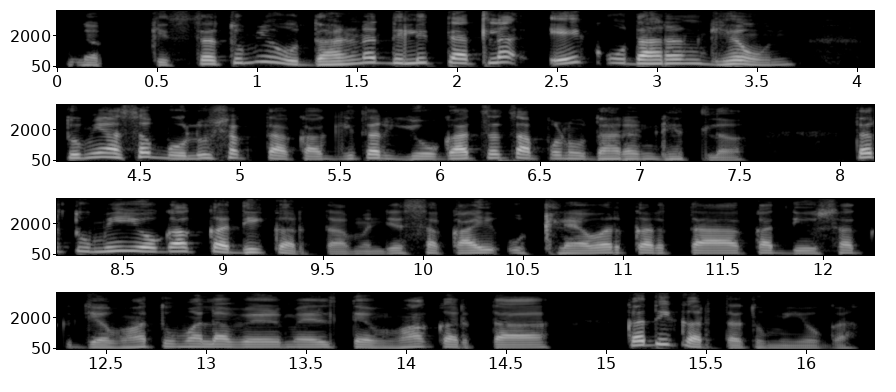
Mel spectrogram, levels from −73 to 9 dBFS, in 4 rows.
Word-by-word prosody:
नक्कीच. 130 Hz, 0 st, -10 dB
तर 190 Hz, -, +6 dB
तुम्ही 250 Hz, +5 st, -2 dB
उदाहरणं 180 Hz, -, +2 dB
दिलीत 230 Hz, +2 st, +2 dB
त्यातला 240 Hz, +4 st, +4 dB, 0.3 s
एक 265 Hz, -3 st, -5 dB
उदाहरण 210 Hz, 0 st, +6 dB
घेऊन 155 Hz, -4 st, +1 dB, 0.5 s
तुम्ही 205 Hz, +5 st, +1 dB
असं 220 Hz, 0 st, +3 dB
बोलू 160 Hz, +2 st, -1 dB
शकता 175 Hz, -6 st, +1 dB
का? 135 Hz, +1 st, -2 dB
की 155 Hz, -, -8 dB
जर 185 Hz, -, +5 dB
योगाचच 160 Hz, +7 st, +2 dB
आपण 165 Hz, -2 st, +2 dB
उदाहरण 140 Hz, -1 st, -2 dB
घेतलं, 115 Hz, -6 st, -9 dB, 0.6 s
तर 215 Hz, -, +6 dB
तुम्ही 220 Hz, +2 st, 0 dB
योगा 215 Hz, -1 st, +5 dB
कधी 165 Hz, 0 st, +4 dB
करता? 110 Hz, -1 st, -3 dB
म्हणजे 110 Hz, +4 st, -8 dB
सकाळी 135 Hz, +2 st, 0 dB
उठल्यावर 130 Hz, +1 st, -2 dB
करता 130 Hz, -1 st, +1 dB
का 140 Hz, -1 st, 0 dB
दिवसात 125 Hz, +1 st, -6 dB
जेव्हा 120 Hz, +2 st, -3 dB
तुम्हाला 145 Hz, -2 st, -2 dB
वेळ 135 Hz, 0 st, -2 dB
मिळेल 130 Hz, 0 st, -4 dB
तेव्हा 125 Hz, +1 st, -3 dB
करता? 125 Hz, -1 st, -1 dB, 0.5 s
कधी 230 Hz, +5 st, +4 dB
करता 115 Hz, -, -1 dB
तुम्ही 105 Hz, -3 st, -13 dB
योगा? 95 Hz, -1 st, -13 dB
145 Hz, 150 wpm, -24 LUFS, 130-195 Hz, 0.6 s, तर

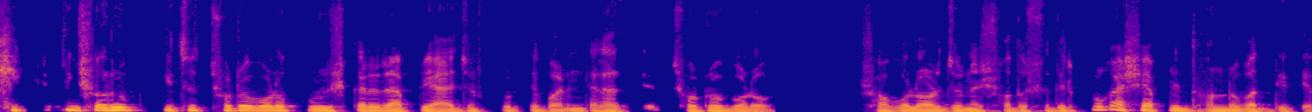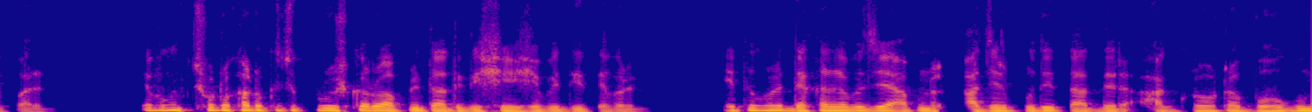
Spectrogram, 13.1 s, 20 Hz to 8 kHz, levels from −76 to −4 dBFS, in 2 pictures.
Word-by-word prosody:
স্বীকৃতিস্বরূপ 185 Hz, -1 st, +4 dB
কিছু 170 Hz, -1 st, 0 dB
ছোট 155 Hz, -, -1 dB
বড় 150 Hz, -, +5 dB
পুরস্কারের 140 Hz, -1 st, +1 dB
আপনি 120 Hz, +3 st, -3 dB
আয়োজন 110 Hz, 0 st, -3 dB
করতে 130 Hz, -2 st, -6 dB
পারেন। 100 Hz, -1 st, -2 dB
দেখা 110 Hz, +1 st, -1 dB
যাচ্ছে 105 Hz, -, -14 dB
ছোট 125 Hz, -3 st, -2 dB
বড় 110 Hz, -1 st, 0 dB, 0.6 s
সকল 120 Hz, +2 st, 0 dB
অর্জনের 115 Hz, 0 st, 0 dB
সদস্যদের 115 Hz, +1 st, -4 dB
প্রকাশ্যে 210 Hz, -6 st, +1 dB
আপনি 145 Hz, -, -1 dB
ধন্যবাদ 110 Hz, -1 st, +1 dB
দিতে 90 Hz, -2 st, -7 dB
পারেন। 85 Hz, -1 st, -12 dB, 0.5 s
এবং 175 Hz, 0 st, 0 dB
ছোটখাটো 175 Hz, -2 st, +3 dB
কিছু 165 Hz, +1 st, -2 dB
পুরস্কারও 150 Hz, -1 st, +3 dB
আপনি 130 Hz, +3 st, +1 dB
তাদেরকে 115 Hz, -2 st, +1 dB
সেই 115 Hz, -, +2 dB
হিসেবে 105 Hz, 0 st, -1 dB
দিতে 95 Hz, -2 st, -4 dB
পারেন। 90 Hz, -1 st, -8 dB, 0.4 s
এতে 145 Hz, -, -2 dB
করে 165 Hz, 0 st, +3 dB
দেখা 140 Hz, +1 st, +2 dB
যাবে 135 Hz, 0 st, +3 dB
যে 140 Hz, -, +5 dB
আপনার 125 Hz, +1 st, -1 dB
কাজের 120 Hz, +2 st, +1 dB
প্রতি 125 Hz, 0 st, +2 dB
তাদের 115 Hz, +1 st, -2 dB, 0.2 s
আগ্রহটা 120 Hz, +3 st, -3 dB
বহুগুণ 130 Hz, +5 st, +3 dB
125 Hz, 190 wpm, -22 LUFS, 110-150 Hz, 0.6 s, বড়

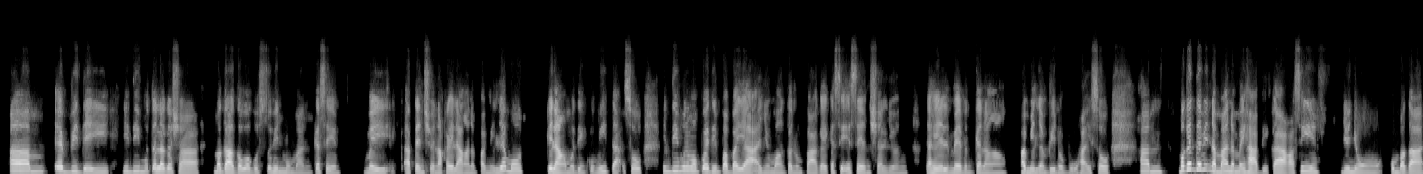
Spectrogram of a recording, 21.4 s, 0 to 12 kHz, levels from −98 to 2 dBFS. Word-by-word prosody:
um, 255 Hz, -1 st, +6 dB, 0.2 s
everyday 225 Hz, -4 st, +1 dB, 0.2 s
hindi 255 Hz, +1 st, -3 dB
mo 245 Hz, -, -4 dB
talaga 245 Hz, -2 st, +4 dB
siya 210 Hz, -2 st, -1 dB, 0.2 s
magagawa, 220 Hz, -3 st, +5 dB
gustuhin 225 Hz, +2 st, -4 dB
mo 205 Hz, -, -6 dB
man 170 Hz, 0 st, -11 dB
kasi 210 Hz, -5 st, -4 dB, 0.4 s
may 190 Hz, -1 st, -1 dB, 0.2 s
atensyon 205 Hz, 0 st, -1 dB
na 195 Hz, -, -1 dB
kailangan 185 Hz, -2 st, 0 dB
ng 185 Hz, -, -19 dB
pamilya 185 Hz, +9 st, 0 dB
mo, 245 Hz, -1 st, +1 dB, 0.4 s
kailangan 200 Hz, -4 st, +5 dB
mo 195 Hz, -, -6 dB
ding 200 Hz, -1 st, -7 dB
kumita. 220 Hz, +4 st, -4 dB
So, 215 Hz, -3 st, -2 dB, 0.3 s
hindi 265 Hz, +2 st, -1 dB
mo 275 Hz, -, +1 dB
naman 260 Hz, -1 st, +1 dB
pwedeng 240 Hz, -1 st, +1 dB
pabayaan 205 Hz, -4 st, +2 dB
yung 200 Hz, 0 st, -7 dB
mga 185 Hz, -1 st, -4 dB
ganong 185 Hz, 0 st, -11 dB
bagay 180 Hz, +1 st, -2 dB
kasi 220 Hz, -2 st, -4 dB
essential 185 Hz, -2 st, -3 dB
yun 175 Hz, 0 st, -12 dB, 0.3 s
dahil 195 Hz, -1 st, +1 dB
meron 200 Hz, -2 st, -1 dB
ka 200 Hz, -, 0 dB
na 185 Hz, -, -4 dB
ngang 180 Hz, 0 st, -8 dB, 0.2 s
pamilyang 195 Hz, -3 st, 0 dB
binubuhay. 180 Hz, -3 st, -5 dB
So, 190 Hz, 0 st, -2 dB, 0.5 s
um, 250 Hz, 0 st, 0 dB, 0.3 s
maganda 360 Hz, +4 st, +7 dB
rin 345 Hz, -5 st, -2 dB
naman 250 Hz, 0 st, +5 dB
na -, -, -4 dB
may 225 Hz, -1 st, 0 dB
hobby 180 Hz, -6 st, +3 dB
ka 195 Hz, 0 st, +4 dB
kasi 240 Hz, +1 st, -2 dB, 0.3 s
yun 225 Hz, +1 st, -1 dB
yung 215 Hz, -1 st, -3 dB, 0.3 s
kumbaga 195 Hz, -4 st, +2 dB
205 Hz, 155 wpm, -24 LUFS, 190-235 Hz, 0.5 s, maganda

